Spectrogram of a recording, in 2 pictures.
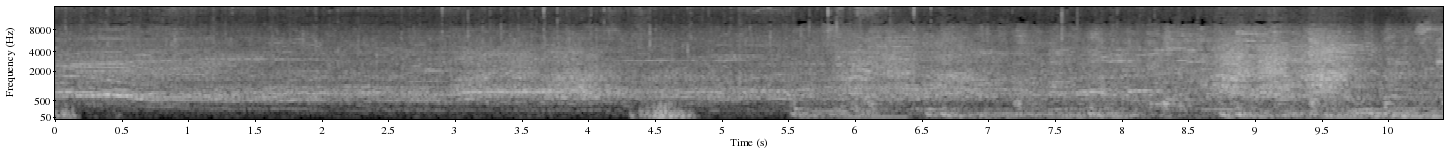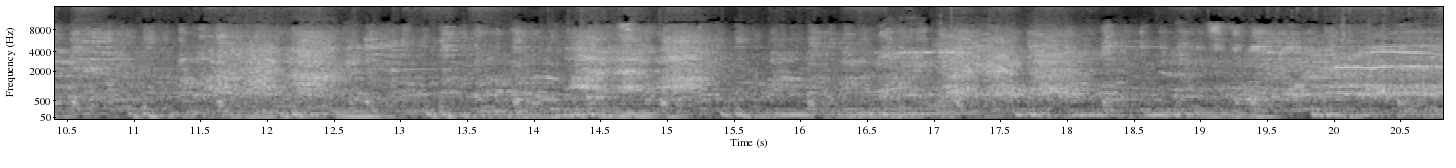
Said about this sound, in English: I'm not sure what that cheer was.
